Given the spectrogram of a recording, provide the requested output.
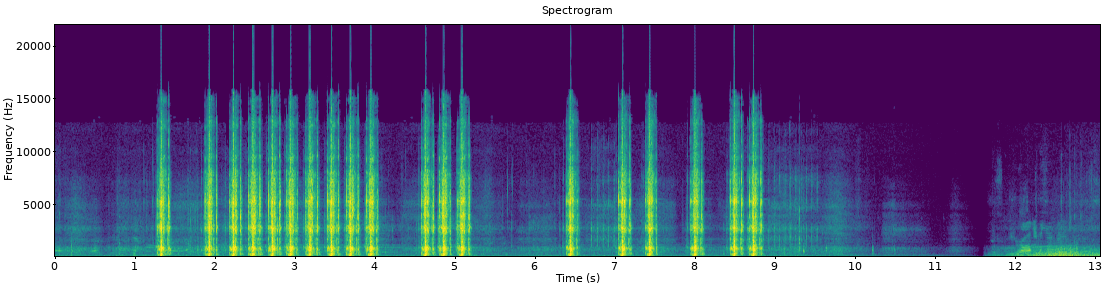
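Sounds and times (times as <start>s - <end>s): airsoft rifle firing single shots: 1.2s - 5.2s, 6.4s - 8.9s.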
